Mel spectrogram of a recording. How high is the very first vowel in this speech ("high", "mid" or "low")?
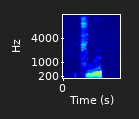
high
